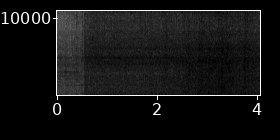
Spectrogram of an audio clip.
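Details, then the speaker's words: Cub Cadet 1200 mud mower, 12 hp Kohler, just revived after years in the weeds by cleaning the points, no smoke: catches and settles into a fast, loud clattering beat near 220 per minute, idle set too high. Engine rattle at high idle. "The motor sounds like it's trying to fall out of it, and the idle's not set low enough, but we're gonna go for a little ride. Listen to that thing rattle, jeez Louise."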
